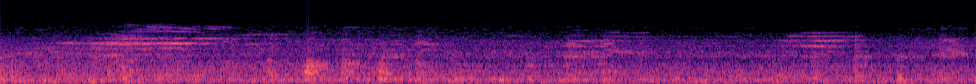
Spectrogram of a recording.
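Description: Freight train's intermodal well cars rolling past at a grade crossing: a steady rumble and clatter of steel wheels on rail, with brief high wheel squeals several times.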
